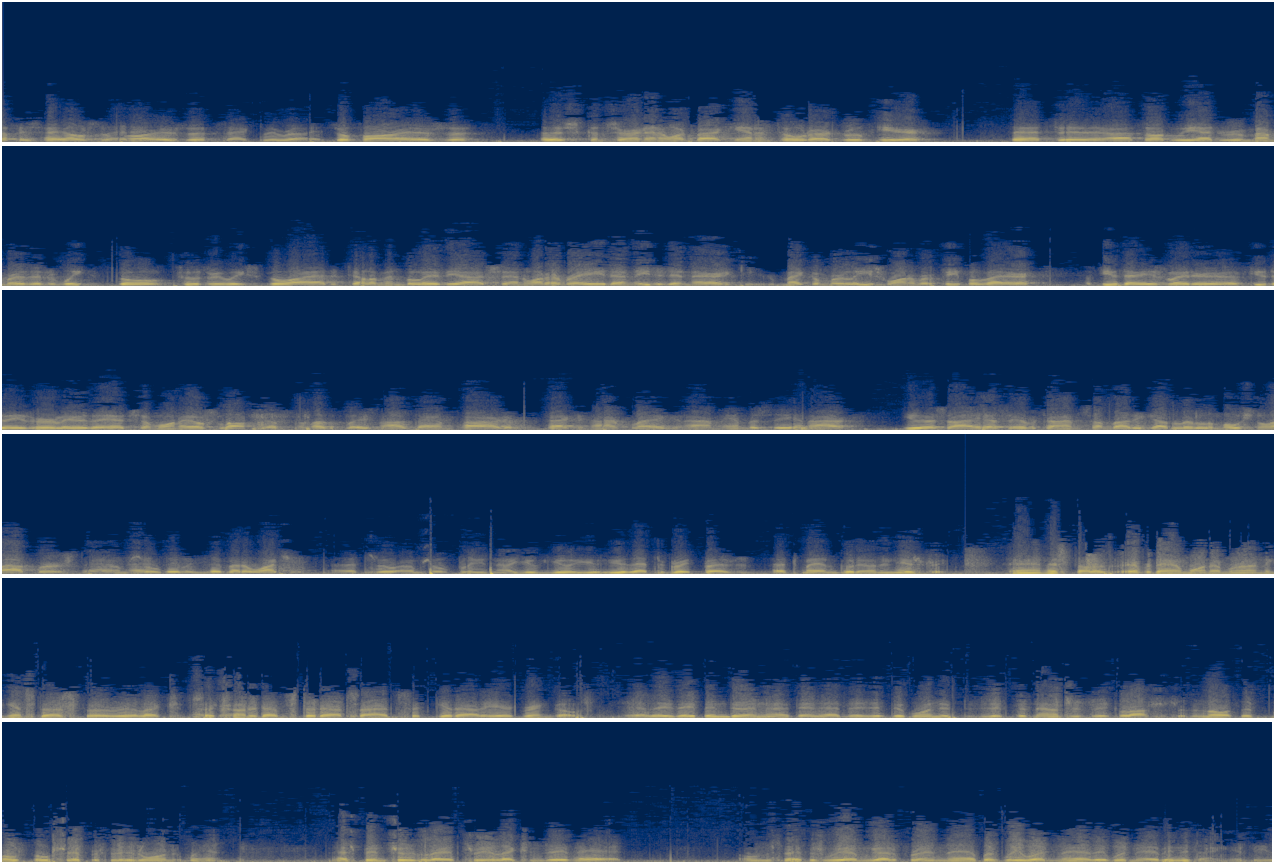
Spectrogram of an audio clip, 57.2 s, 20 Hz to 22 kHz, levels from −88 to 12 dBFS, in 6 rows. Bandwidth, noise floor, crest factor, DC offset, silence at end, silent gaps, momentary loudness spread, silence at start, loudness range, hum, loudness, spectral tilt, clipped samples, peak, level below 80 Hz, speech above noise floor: 6.6 kHz; -40 dBFS; 16 dB; under 0.1%; 0 s; none; 10 LU; 0 s; 3 LU; none; -18 LUFS; -9 dB/octave; under 0.1%; -2 dBFS; -42 dBFS; 22 dB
